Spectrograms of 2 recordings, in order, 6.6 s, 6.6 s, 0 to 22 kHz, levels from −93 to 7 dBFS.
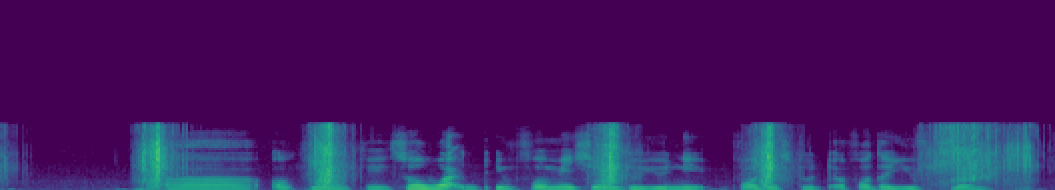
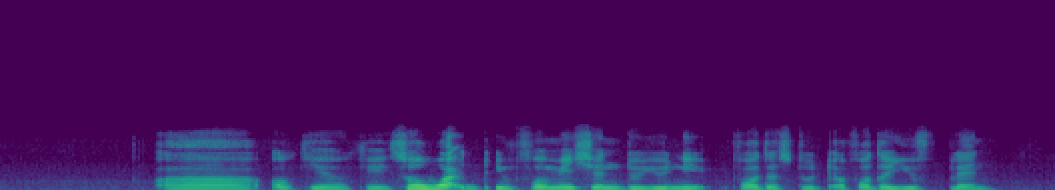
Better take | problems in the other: second | background sound (Rattle); 1 dB below the speech

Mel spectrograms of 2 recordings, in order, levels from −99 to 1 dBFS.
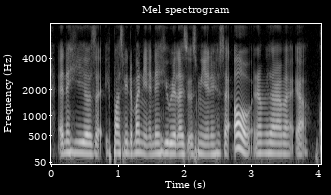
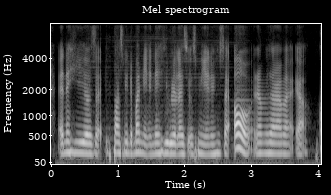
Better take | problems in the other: first | noise reduction (neural separator model SepFormer DNS4)

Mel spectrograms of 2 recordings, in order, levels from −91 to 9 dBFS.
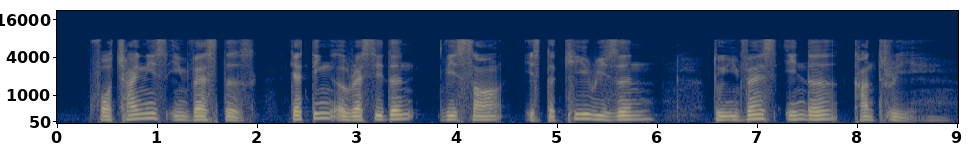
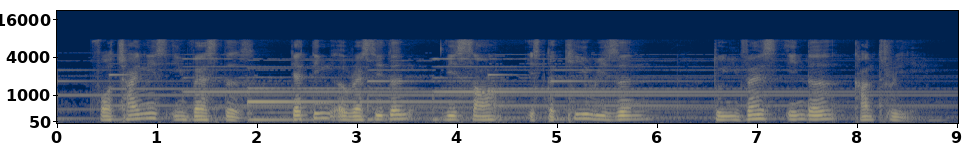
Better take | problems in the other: first | background sound (Chime / Clock); 7 dB below the speech // room echo; dies away in 2.3 s

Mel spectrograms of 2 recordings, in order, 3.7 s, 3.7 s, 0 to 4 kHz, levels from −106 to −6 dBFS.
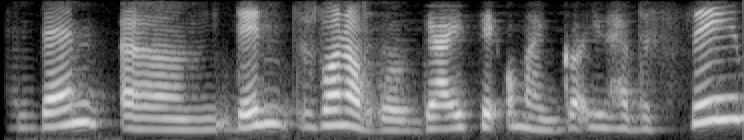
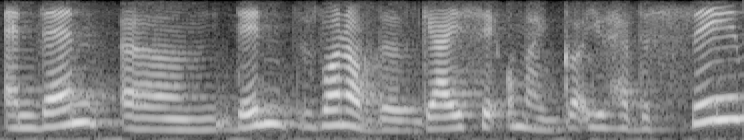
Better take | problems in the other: second | noise reduction (neural mask model DeepFilterNet 3)

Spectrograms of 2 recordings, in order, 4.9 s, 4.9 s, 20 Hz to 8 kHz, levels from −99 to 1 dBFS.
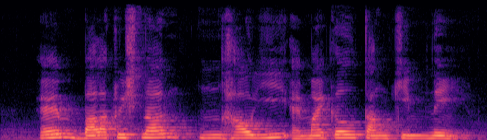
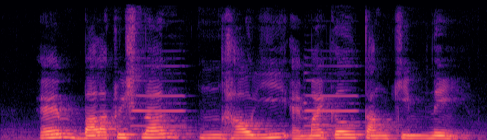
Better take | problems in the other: first | background sound (Wind instrument, woodwind instrument); 18 dB below the speech

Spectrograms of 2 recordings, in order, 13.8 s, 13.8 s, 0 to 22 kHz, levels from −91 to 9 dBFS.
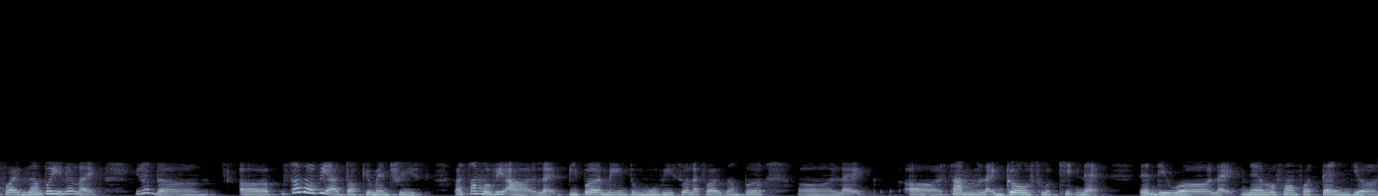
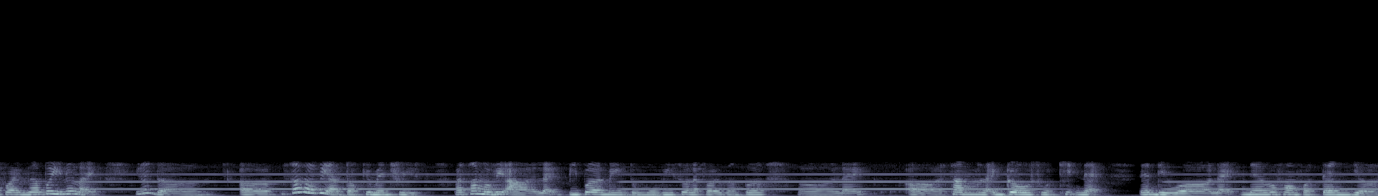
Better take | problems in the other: first | background sound (Wind instrument, woodwind instrument); 13 dB below the speech // room echo; dies away in 0.2 s

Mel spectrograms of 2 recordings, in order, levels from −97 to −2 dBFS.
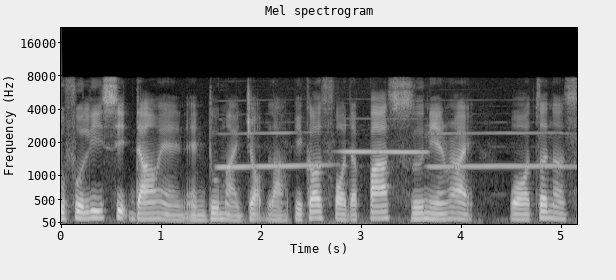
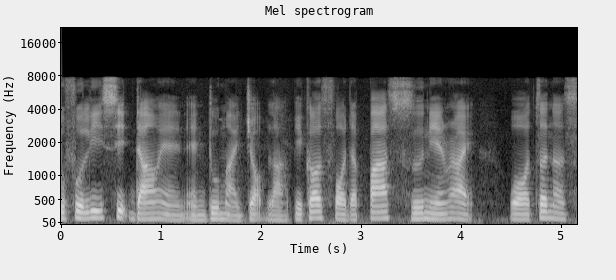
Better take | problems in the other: second | background sound (Wind instrument, woodwind instrument); 11 dB below the speech

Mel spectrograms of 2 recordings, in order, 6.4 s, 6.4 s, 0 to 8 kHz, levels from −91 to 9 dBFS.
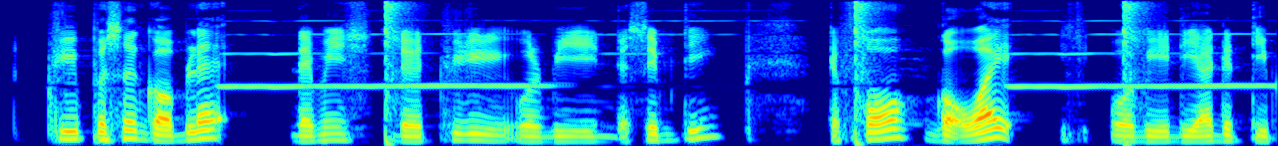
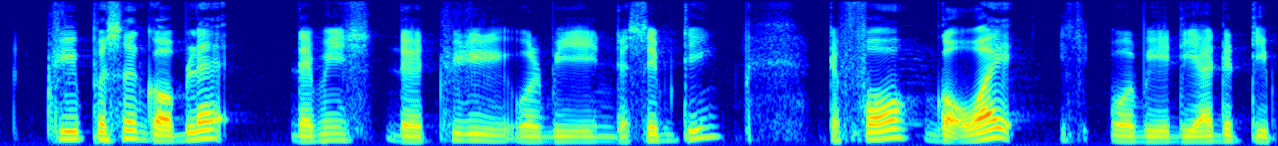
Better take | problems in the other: second | noise reduction (classical method Wiener filter)

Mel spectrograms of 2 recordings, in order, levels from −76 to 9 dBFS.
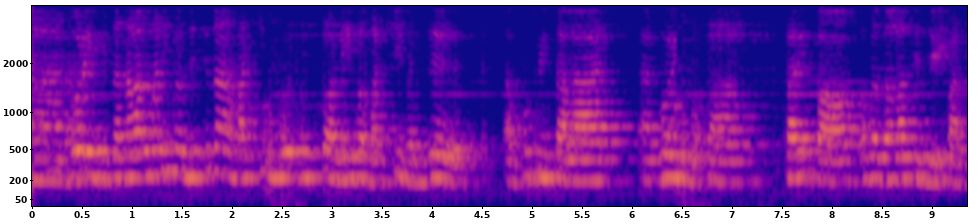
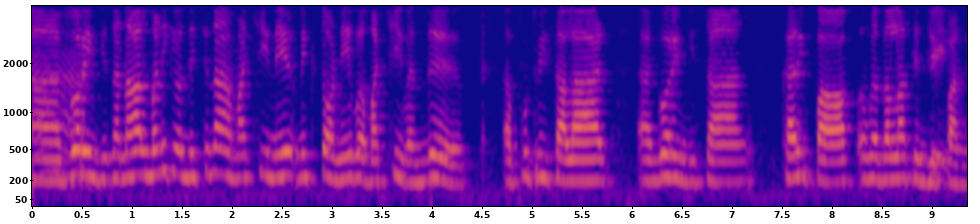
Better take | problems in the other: second | noise reduction (neural separator model SepFormer DNS4)

